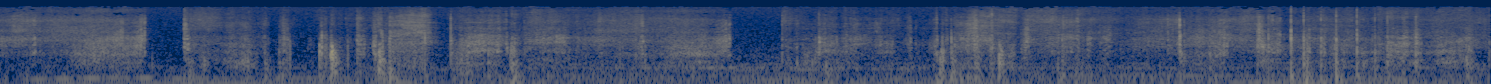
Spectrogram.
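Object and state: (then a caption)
Paper journal page being scratched. Long nails scratch across the lined cream paper page of an open journal. The result is a run of dry, papery scraping strokes that swell and fade, with bright rasping texture over a low, steady background hum.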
